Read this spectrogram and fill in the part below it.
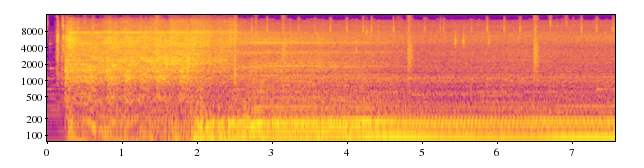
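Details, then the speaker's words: Subaru Impreza after new fuel pump assembly replacement for bad misfire and stumbling, idling a couple of minutes: steady even low idle with slight unevenness and occasional hiccups, possibly air in the fuel system; normal idle. "it's been idling for a couple minutes it sounds like it's okay there's been a couple of little hiccups and it might just be air in the fuel sy"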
